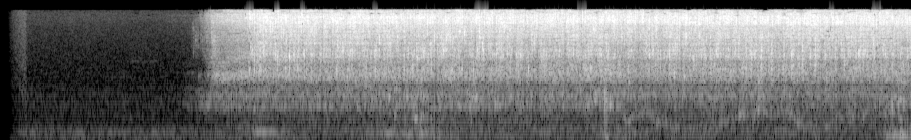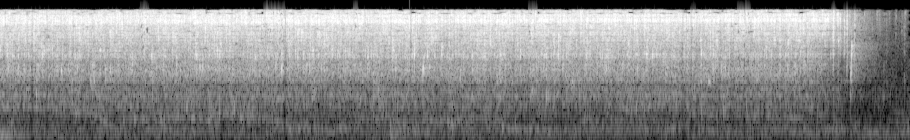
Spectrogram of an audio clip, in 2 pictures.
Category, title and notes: Sound effects > Objects / House appliances
Water running from the open tap.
